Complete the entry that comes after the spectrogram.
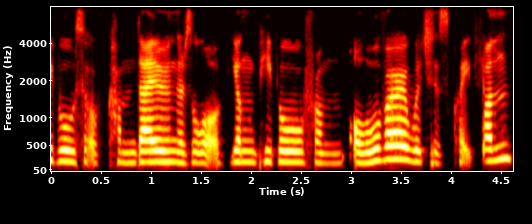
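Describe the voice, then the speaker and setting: In a Scottish accent, a woman talks at a medium pitch with fairly even intonation, the sound dry and close with no echo. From Scotland, Glasgow. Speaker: alcohol-free lifestyle coach. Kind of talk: interview conversation.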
